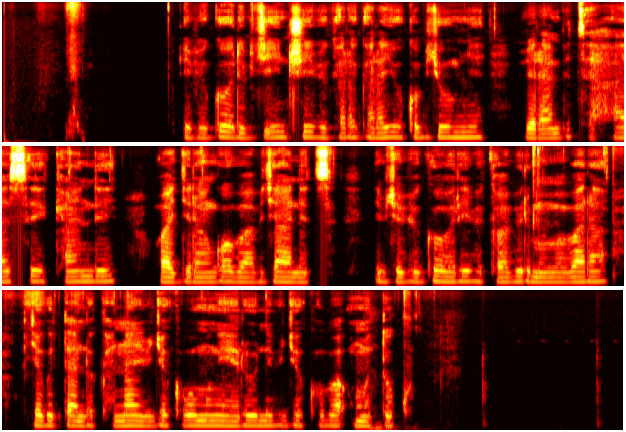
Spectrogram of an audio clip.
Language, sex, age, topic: Kinyarwanda, male, 25-35, agriculture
